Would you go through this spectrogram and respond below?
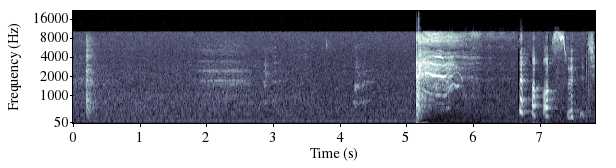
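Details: Pet cat that dislikes people coughing, reacting indoors: after a quiet stretch, a sudden loud harsh burst with a wavering yowl, then several short clipped calls in quick succession; voices are also present.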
